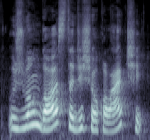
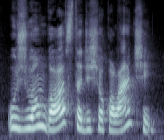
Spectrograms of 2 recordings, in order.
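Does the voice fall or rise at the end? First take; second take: rise; rise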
